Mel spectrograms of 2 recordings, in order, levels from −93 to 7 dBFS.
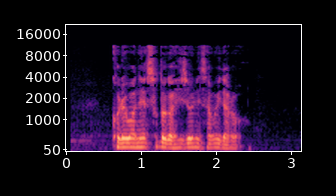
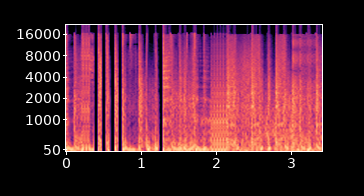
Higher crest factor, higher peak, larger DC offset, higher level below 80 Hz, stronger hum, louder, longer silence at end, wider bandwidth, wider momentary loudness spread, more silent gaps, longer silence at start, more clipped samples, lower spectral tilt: first, 18 dB vs 6 dB; about the same, 0 dBFS vs 0 dBFS; neither; second, -56 dBFS vs -12 dBFS; neither; second, -16 LUFS vs -8 LUFS; first, 0.85 s vs 0 s; second, 11.5 kHz vs over 20 kHz; first, 12 LU vs 1 LU; second, none vs 0.37-0.42 s, 0.48-0.74 s; first, 0.65 s vs 0 s; second, under 0.1% vs 3%; first, -5.5 dB/octave vs -4 dB/octave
